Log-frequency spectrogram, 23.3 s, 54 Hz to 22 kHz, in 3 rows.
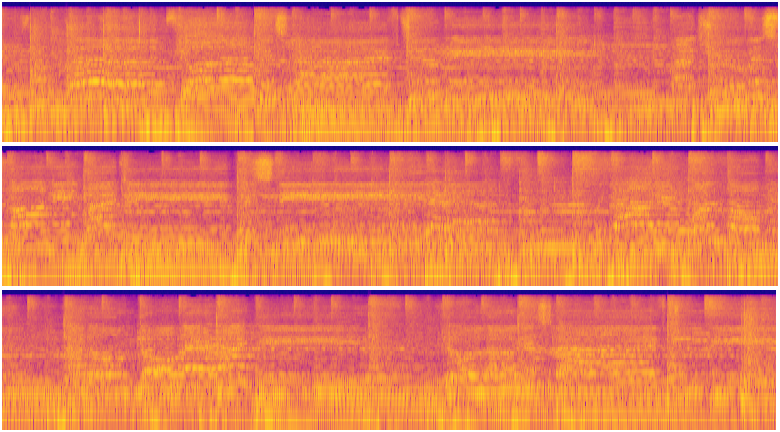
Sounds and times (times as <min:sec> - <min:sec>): Christian music: 0:00.0 - 0:23.2
Inside, large room or hall: 0:00.0 - 0:23.2
Inside, public space: 0:00.0 - 0:23.2
Singing: 0:00.0 - 0:23.2.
